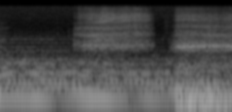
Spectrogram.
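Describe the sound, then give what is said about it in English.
Deep, slow breathing during a guided relaxation exercise, with a few long airy inhale and exhale phases, loud and breathy over a low rumble, with no talk. “exhale, inhale, exhale.”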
